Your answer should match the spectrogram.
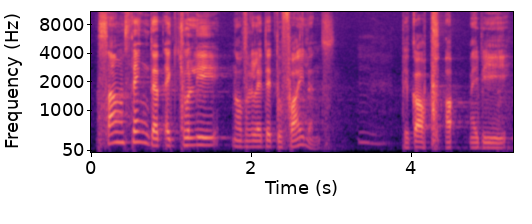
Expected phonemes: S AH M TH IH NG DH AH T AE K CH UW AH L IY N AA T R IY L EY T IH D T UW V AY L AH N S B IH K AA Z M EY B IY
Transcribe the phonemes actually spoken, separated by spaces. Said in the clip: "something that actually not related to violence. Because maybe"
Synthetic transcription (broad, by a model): S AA M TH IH NG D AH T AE K CH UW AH L IY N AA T R IY L EY T IH D T UW F AY L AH N S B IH K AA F M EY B IY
